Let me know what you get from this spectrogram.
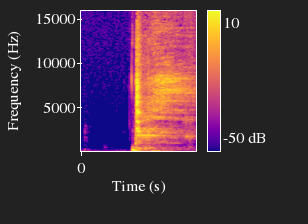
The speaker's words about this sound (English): Well, I didn't, yeah, well, anyway, I'm going to just have a sip of this water.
